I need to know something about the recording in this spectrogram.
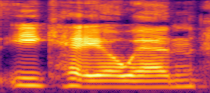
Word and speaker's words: Ekon: I think his name is pronounced Ekon or Econ. It's Ekon. He goes on a date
